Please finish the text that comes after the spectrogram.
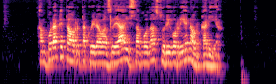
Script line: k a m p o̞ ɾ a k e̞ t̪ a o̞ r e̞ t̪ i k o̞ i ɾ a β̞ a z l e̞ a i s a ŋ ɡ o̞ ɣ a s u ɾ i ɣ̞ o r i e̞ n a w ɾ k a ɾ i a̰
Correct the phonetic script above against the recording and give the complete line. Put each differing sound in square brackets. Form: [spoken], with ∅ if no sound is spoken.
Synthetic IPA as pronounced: k a m p o̞ ɾ a k e̞ t̪ a o̞ r e̞ t̪ [a] k o̞ i ɾ a β̞ a z l e̞ a i s a ŋ ɡ o̞ [ð] a s u ɾ i ɣ̞ o r i e̞ n a w ɾ k a ɾ i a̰

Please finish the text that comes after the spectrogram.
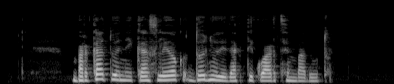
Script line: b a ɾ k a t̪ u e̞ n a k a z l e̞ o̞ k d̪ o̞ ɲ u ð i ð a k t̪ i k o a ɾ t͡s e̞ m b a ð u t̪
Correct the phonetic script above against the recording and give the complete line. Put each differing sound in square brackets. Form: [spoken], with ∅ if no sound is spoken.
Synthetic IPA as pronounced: b a ɾ k a t̪ u e̞ n [i] k a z l e̞ o̞ k d̪ o̞ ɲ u ð i ð a k t̪ i k o a ɾ t͡s e̞ m b a ð u t̪

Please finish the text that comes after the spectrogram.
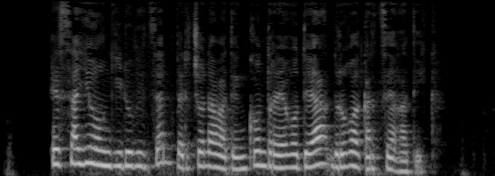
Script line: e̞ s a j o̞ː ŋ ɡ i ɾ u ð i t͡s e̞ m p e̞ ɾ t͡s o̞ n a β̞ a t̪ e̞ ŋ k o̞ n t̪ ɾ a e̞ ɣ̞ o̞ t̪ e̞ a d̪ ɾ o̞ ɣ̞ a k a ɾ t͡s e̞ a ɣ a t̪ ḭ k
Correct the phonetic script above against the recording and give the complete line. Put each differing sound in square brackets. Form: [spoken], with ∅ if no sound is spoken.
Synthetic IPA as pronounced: e̞ s a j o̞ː ŋ ɡ i ɾ u ð i t͡s e̞ m p e̞ ɾ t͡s o̞ n a β̞ a t̪ e̞ ŋ k o̞ n t̪ ɾ a e̞ ɣ̞ o̞ t̪ e̞ a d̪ ɾ o̞ ɣ̞ a k a ɾ t͡s e̞ a ɣ a t̪ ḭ k

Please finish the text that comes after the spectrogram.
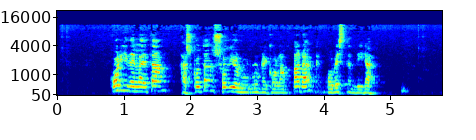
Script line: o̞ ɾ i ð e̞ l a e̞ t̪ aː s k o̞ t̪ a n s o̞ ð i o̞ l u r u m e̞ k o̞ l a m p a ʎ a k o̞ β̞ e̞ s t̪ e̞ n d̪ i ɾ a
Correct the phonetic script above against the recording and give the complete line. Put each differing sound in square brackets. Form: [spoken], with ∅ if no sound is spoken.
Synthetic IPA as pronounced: o̞ ɾ i ð e̞ l a e̞ t̪ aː s k o̞ t̪ a n s o̞ ð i o̞ l u r u [n] e̞ k o̞ l a m p a [ɾ] a k o̞ β̞ e̞ s t̪ e̞ n d̪ i ɾ a

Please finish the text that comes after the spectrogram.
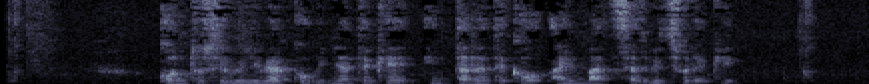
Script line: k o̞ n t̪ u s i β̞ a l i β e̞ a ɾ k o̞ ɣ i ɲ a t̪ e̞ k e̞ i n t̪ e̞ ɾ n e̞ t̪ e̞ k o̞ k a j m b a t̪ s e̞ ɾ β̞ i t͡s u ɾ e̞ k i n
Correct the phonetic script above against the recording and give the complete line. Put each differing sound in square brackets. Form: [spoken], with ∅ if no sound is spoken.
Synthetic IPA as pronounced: k o̞ n t̪ u s i β̞ [i] l i β e̞ a ɾ k o̞ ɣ i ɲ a t̪ e̞ k e̞ i n t̪ e̞ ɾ n e̞ t̪ e̞ k o̞ [ʔ] a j m b a t̪ s e̞ ɾ β̞ i t͡s u ɾ e̞ k i n

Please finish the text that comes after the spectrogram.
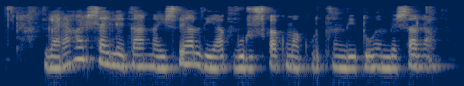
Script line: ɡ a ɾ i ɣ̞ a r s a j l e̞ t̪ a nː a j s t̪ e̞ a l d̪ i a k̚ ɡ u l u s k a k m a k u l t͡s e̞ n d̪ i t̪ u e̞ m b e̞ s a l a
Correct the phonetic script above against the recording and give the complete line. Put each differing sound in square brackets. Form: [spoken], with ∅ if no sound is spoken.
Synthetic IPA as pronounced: ɡ a ɾ [a] ɣ̞ a r s a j l e̞ t̪ a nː a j s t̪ e̞ a l d̪ i a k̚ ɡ u [ɾ] u s k a k m a k u [ɾ] t͡s e̞ n d̪ i t̪ u e̞ m b e̞ s a l a

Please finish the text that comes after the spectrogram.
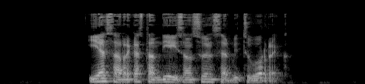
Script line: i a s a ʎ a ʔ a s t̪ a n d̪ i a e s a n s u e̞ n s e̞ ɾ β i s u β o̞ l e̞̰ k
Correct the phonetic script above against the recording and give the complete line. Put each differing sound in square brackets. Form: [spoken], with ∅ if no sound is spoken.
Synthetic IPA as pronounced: i a s a [r] a [k] a s t̪ a n d̪ i a [i] s a n s u e̞ n s e̞ ɾ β i [t͡s] u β o̞ [r] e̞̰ k

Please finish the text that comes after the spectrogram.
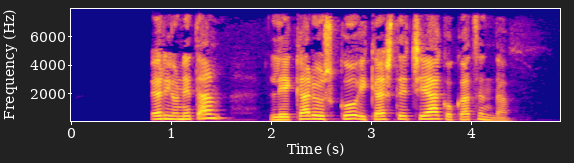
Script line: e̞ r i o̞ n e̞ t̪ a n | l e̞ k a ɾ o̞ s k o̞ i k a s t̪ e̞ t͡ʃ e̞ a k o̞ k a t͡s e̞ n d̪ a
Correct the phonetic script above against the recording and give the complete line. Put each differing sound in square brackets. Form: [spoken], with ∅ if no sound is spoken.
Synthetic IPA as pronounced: e̞ r i o̞ n e̞ t̪ a n | l e̞ k a ɾ o̞ s k o̞ i k a s t̪ e̞ t͡ʃ e̞ a k o̞ k a t͡s e̞ n d̪ a

